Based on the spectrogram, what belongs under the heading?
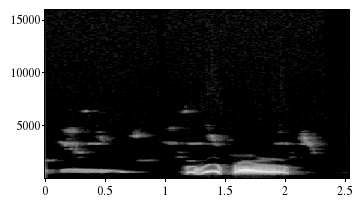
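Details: Spotted dove lure call in liu fueang style, recorded live on a smartphone in rice fields near Tao Lek, Roi Et, Thailand, rainy season 2021; a soft sliding coo, then a wavering rising-falling note and a long buzzy descending croo.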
